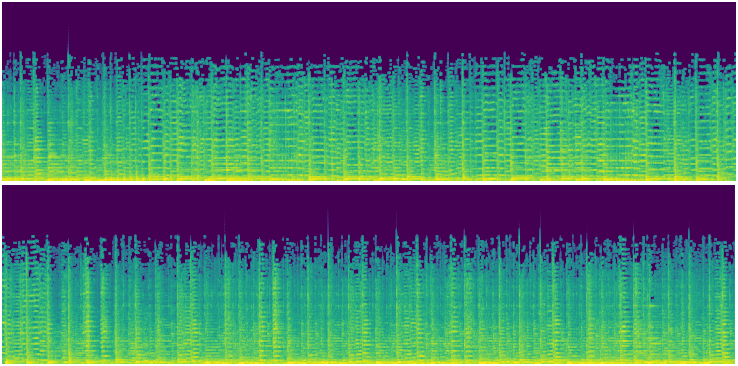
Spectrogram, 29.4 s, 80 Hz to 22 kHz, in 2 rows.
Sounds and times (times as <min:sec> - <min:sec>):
Bowed string instrument: 0:00.0 - 0:29.3
Guitar: 0:00.0 - 0:29.3
Tabla: 0:00.0 - 0:29.3.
